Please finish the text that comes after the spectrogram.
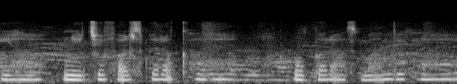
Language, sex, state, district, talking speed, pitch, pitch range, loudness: Hindi, female, Uttar Pradesh, Lalitpur, 145 wpm, 220 Hz, 215-235 Hz, -17 LUFS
